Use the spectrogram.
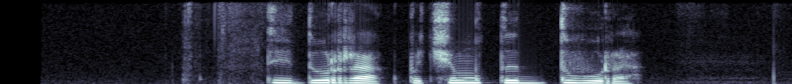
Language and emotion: Russian, angry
